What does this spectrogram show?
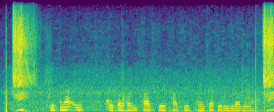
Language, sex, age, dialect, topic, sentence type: Bhojpuri, male, 36-40, Northern, agriculture, question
